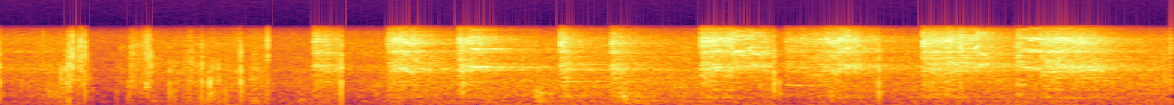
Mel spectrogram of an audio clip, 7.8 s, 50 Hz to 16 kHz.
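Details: 2005 SRT-4 with the original OEM clutch at 13,000 miles: sharp squeaks each time the clutch pedal is pressed and released. It starts only after about 30 minutes of driving, not when cold, and with no gear or shift problems. Lubrication is suspected to be needed.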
